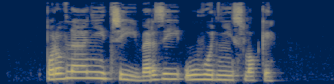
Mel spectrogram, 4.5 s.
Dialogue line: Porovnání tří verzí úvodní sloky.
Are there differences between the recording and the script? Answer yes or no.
no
